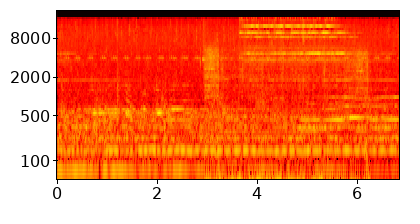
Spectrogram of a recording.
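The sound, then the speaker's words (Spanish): An old telephone rings faintly in the distance, its bell bursts recurring a few seconds apart over a thick, steady low drone. No one speaks. “Escuchas un teléfono sonando a lo lejos.”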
